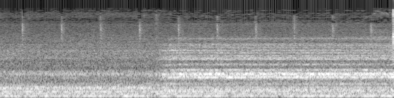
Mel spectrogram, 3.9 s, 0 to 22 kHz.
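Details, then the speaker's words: 5 kW Chinese diesel heater on high: steady low droning combustion rumble with faint regular ticking, loud but even running; combustion noise described as annoying. "that noise is actually quite annoying the rumble from the combustion"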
